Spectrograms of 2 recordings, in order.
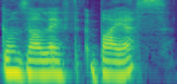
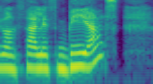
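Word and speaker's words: Gonzalez Byass: Today I'm joined by Victoria Gonzalez Gordon, Chief Sustainability Officer at Gonzalez Bias.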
